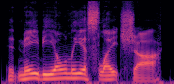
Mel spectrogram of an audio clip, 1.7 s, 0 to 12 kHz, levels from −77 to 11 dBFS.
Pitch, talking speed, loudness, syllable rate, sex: 130 Hz, 240 wpm, -16 LUFS, 5.2 syllables/s, male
